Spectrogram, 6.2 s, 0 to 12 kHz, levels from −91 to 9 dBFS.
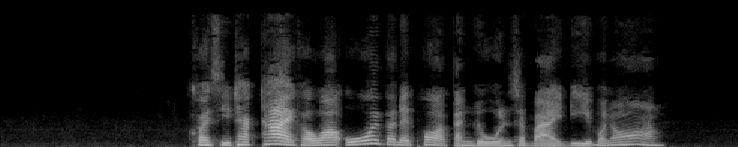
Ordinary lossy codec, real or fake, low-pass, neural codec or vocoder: AAC, 32 kbps; fake; 10.8 kHz; codec, 32 kHz, 1.9 kbps, SNAC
